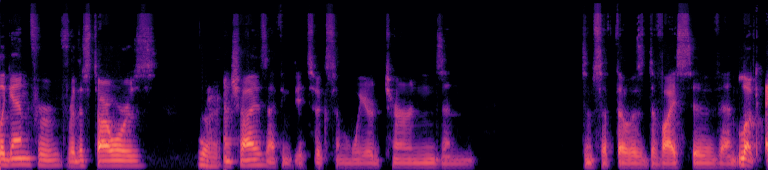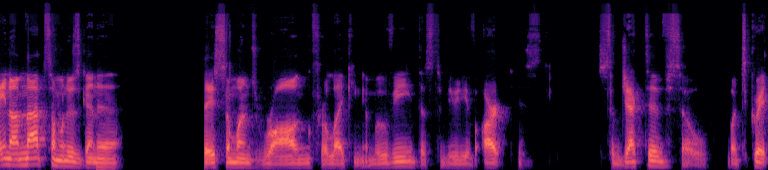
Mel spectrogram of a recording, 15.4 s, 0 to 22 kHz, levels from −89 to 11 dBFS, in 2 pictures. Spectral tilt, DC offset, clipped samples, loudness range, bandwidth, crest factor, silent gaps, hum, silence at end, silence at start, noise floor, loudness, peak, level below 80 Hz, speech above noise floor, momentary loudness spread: -5.5 dB/octave; under 0.1%; under 0.1%; 7 LU; 19 kHz; 20 dB; 5.01-5.57 s, 5.66-5.81 s, 9.25-9.72 s, 13.44-13.67 s; none; 0 s; 0 s; under -90 dBFS; -22 LUFS; -4 dBFS; -66 dBFS; over 68 dB; 16 LU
